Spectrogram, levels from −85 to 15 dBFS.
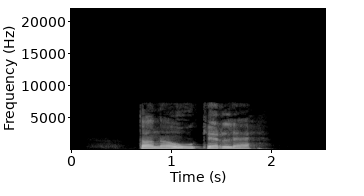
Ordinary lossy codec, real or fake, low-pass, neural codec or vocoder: AAC, 32 kbps; real; 7.2 kHz; none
